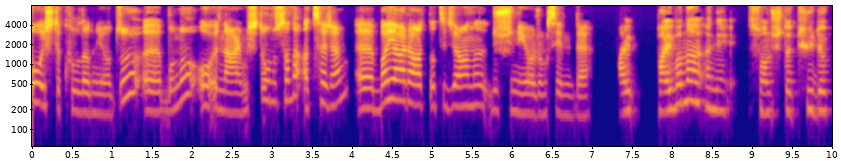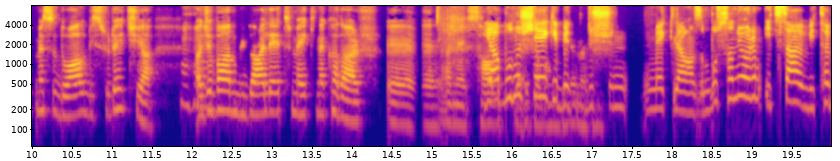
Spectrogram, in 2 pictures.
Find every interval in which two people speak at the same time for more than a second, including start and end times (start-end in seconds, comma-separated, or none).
15.6-17.2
